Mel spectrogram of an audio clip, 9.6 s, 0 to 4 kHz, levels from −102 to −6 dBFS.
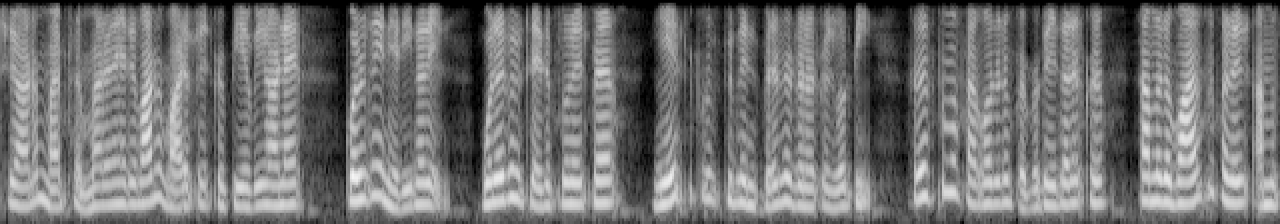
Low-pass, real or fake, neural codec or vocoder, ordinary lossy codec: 3.6 kHz; fake; autoencoder, 44.1 kHz, a latent of 192 numbers a frame, MeloTTS; none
